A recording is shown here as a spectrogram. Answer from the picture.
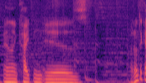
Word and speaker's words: chitin: I need to get gloom chitin. Apparently it's called chitin, not chitin.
